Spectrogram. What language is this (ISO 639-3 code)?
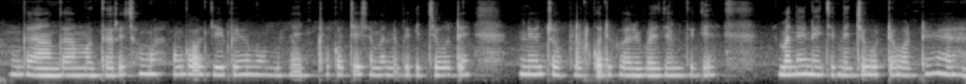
ori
